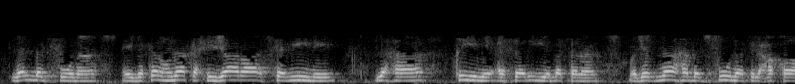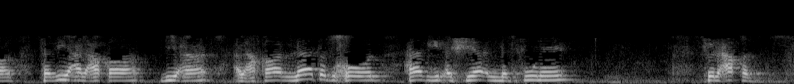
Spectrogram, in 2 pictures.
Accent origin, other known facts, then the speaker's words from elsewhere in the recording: Syria; ومثل نسموه عندنا في سوريا البلوك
